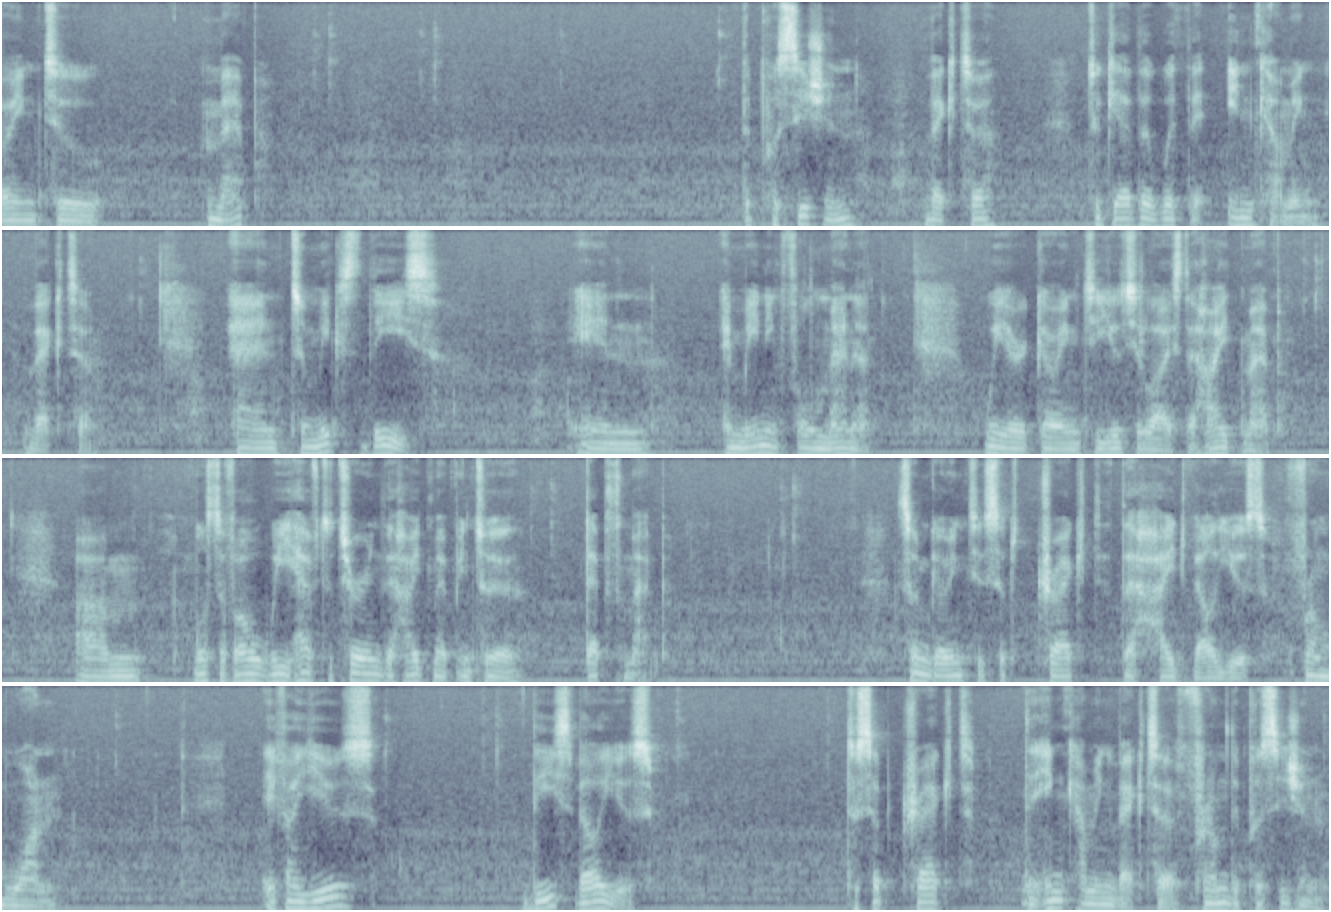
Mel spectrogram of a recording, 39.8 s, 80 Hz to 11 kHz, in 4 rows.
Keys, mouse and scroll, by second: 4.3 click, 9.4-11.2 drag, 12.5 click, 13.7-14.6 scroll up 2, 14.6 click, 16.3 shift+a, 21.0 click, 24.0-28.1 drag, 29.8 click, 30.1-31.4 drag, 32.0 click, 33.5-36.3 drag.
